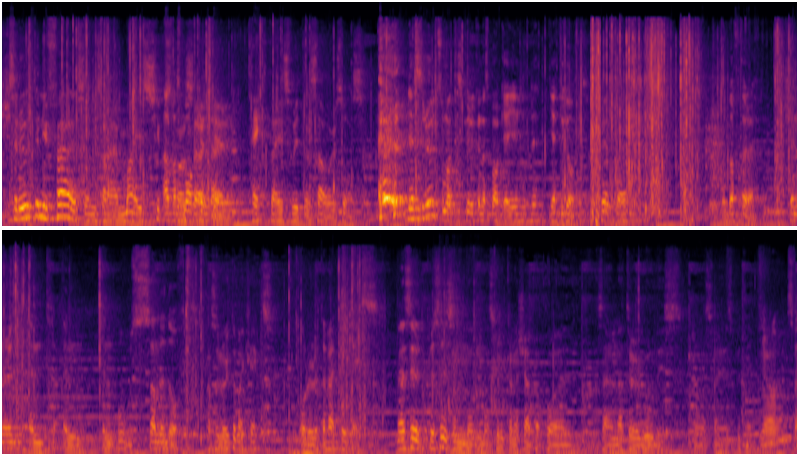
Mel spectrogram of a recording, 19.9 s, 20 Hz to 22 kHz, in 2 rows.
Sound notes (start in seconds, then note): 4.6 cough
